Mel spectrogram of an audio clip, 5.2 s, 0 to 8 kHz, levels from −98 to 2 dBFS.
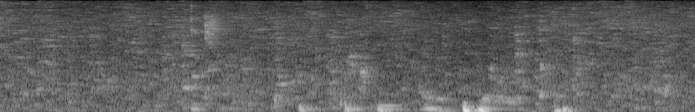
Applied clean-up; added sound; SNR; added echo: classical method log-MMSE.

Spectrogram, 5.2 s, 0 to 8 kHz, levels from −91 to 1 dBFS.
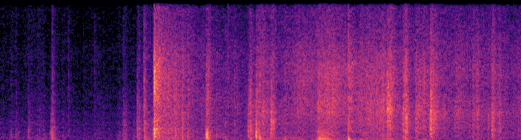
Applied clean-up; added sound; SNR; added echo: neural mask model RNNoise.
